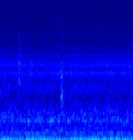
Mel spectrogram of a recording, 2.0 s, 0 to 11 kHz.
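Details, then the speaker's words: Westinghouse Model 1029 multiband tube radio on a shop supply, B+ near 150 V, just under 25 mA, not its correct speaker: at volume up, a steady low hum with faint hiss and no program audio. The speaker output buzz has an unknown cause. "volume up a little bit of a different buzz this time"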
